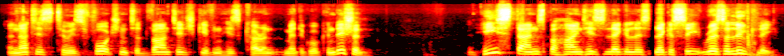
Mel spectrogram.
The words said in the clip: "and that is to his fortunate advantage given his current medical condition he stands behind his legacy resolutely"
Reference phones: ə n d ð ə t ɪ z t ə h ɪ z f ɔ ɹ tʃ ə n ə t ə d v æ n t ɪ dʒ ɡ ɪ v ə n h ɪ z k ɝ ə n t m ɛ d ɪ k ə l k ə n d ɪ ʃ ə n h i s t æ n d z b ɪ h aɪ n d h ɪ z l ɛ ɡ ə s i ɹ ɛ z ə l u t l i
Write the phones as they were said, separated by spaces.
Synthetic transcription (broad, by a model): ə n ð ə t ɪ z t ə ɪ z f ɔ ɹ tʃ ə n ə t ə d v æ n t ɪ dʒ ɡ ɪ v ə n ɪ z k ɝ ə n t m ɛ d ɪ k ə l k ə n d ɪ ʃ ə n i s t æ n d z b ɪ h aɪ n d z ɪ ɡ l ɛ ɡ ə s i ɹ ɛ z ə l u t l i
